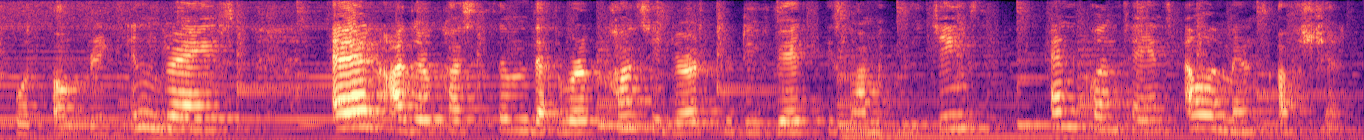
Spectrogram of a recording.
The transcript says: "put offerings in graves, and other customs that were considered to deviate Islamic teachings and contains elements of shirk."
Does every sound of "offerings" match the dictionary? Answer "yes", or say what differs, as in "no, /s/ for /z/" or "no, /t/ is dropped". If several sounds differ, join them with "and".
no, /z/ is dropped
